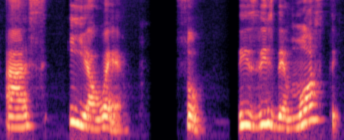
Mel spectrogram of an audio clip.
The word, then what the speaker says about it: Yahweh: I adopted to call or to mention his name like Yahweh, because in my opinion, Yahweh is the pronunciation which comes close or is closest to the original.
